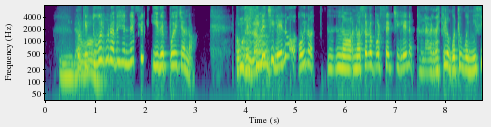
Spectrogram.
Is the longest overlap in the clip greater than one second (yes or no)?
no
